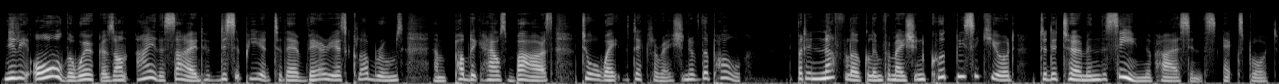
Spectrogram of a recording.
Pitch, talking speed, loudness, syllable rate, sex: 215 Hz, 185 wpm, -19 LUFS, 5.9 syllables/s, female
